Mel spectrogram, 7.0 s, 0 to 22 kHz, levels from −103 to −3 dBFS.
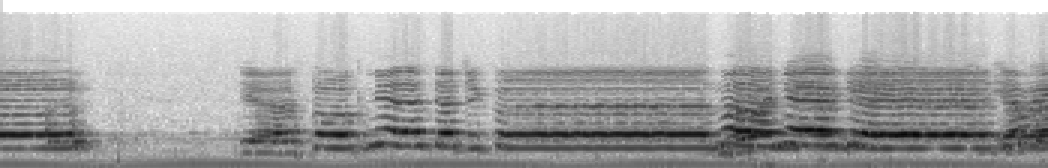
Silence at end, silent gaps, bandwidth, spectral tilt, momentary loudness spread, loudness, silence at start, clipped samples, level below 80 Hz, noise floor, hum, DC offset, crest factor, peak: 0 s; none; 6 kHz; -4.5 dB/octave; 12 LU; -17 LUFS; 0 s; under 0.1%; -50 dBFS; -48 dBFS; 50 Hz at -50 dBFS; under 0.1%; 14 dB; -4 dBFS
